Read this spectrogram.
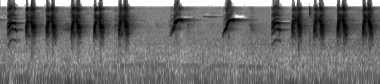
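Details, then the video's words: Long-tailed shrike (cendet) song for tutoring caged songbirds: clusters of loud, high, harsh chirps repeated over a second or so, interrupted by two upward-sweeping whistles, then more rapid chirps, over faint low rumble. "Masteran Jitu Burung Cendet Suara Jernih"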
